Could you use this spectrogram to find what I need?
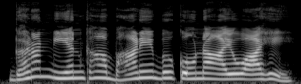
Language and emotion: Sindhi, neutral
